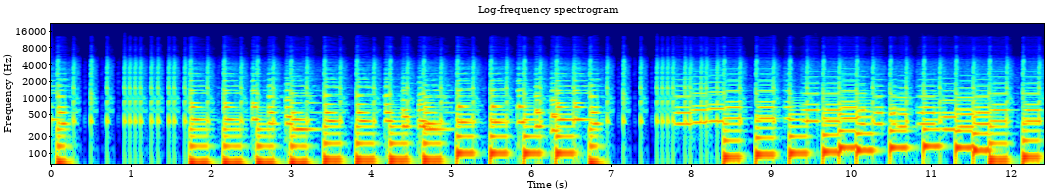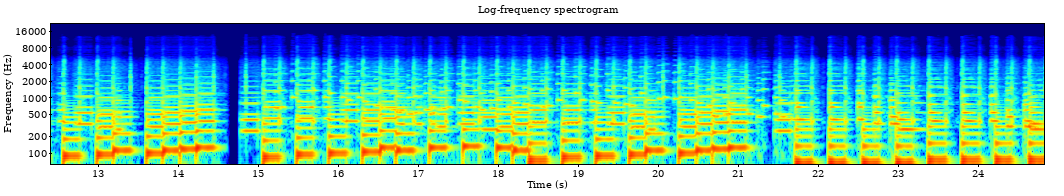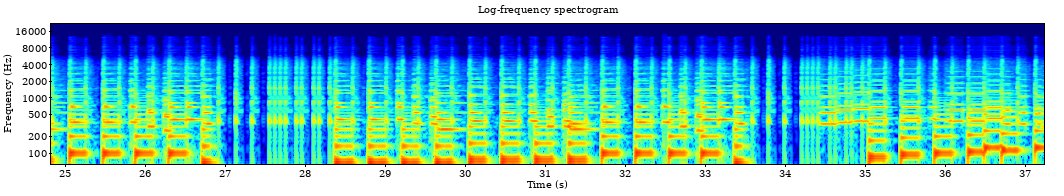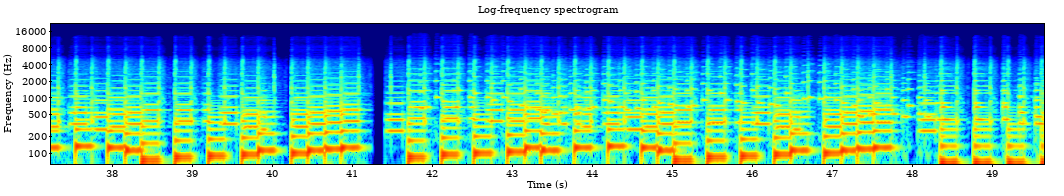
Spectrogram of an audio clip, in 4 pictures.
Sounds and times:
Video game music: 0.0 - 0.4, 1.0 - 27.0, 28.3 - 49.6.

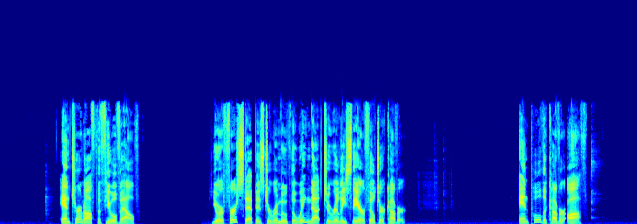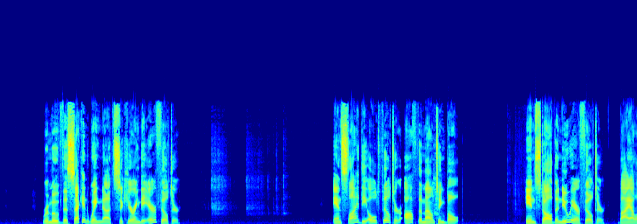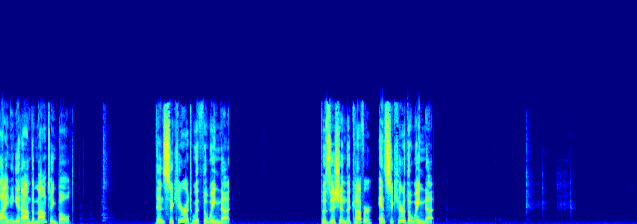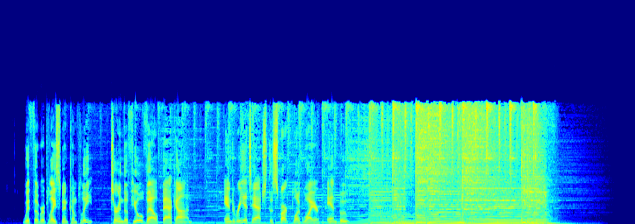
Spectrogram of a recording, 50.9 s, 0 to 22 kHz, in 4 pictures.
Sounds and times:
Speech: 1.2 - 2.8, 4.2 - 8.1, 10.4 - 11.7, 13.6 - 16.4, 19.4 - 22.0, 23.3 - 27.0, 28.6 - 30.1, 31.9 - 34.2, 38.7 - 42.1, 42.7 - 45.2.

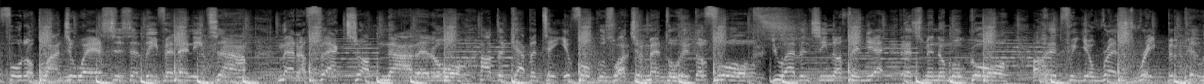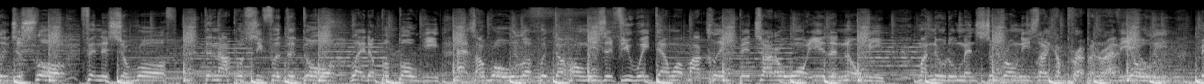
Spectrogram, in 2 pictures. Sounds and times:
Music: 0.0 - 24.0.

